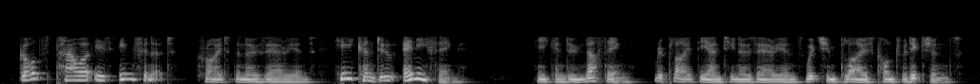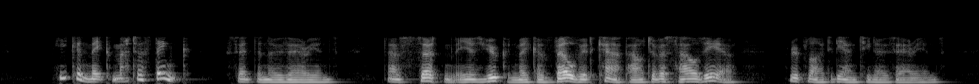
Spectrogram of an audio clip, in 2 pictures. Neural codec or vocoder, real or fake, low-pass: none; real; 3.6 kHz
